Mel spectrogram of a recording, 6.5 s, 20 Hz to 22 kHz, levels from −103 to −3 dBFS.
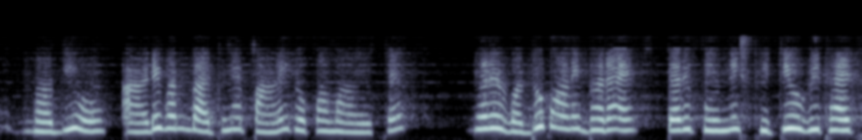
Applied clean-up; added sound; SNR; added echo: neural mask model DeepFilterNet 3.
